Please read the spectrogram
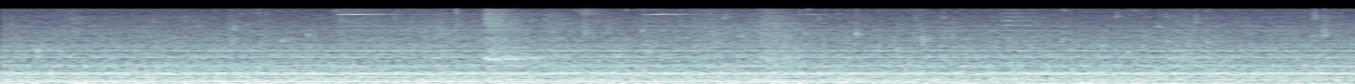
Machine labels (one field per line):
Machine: pump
